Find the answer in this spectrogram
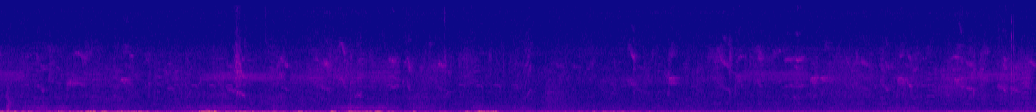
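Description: Songbirds chirping and calling, with a low rumble on the microphone during the first half that dies away about seven and a half seconds in.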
